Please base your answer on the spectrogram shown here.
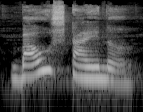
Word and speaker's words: Bausteine: Bausteine, Bausteine. There are three syllables, stress is on Bau, Bausteine.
